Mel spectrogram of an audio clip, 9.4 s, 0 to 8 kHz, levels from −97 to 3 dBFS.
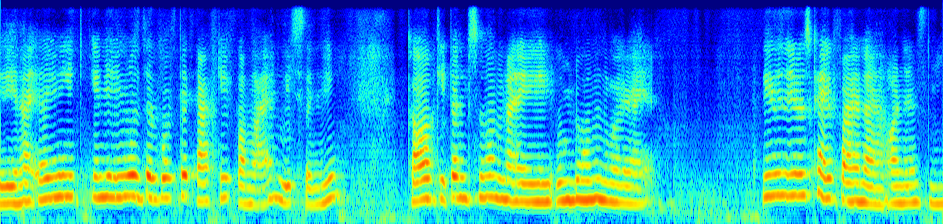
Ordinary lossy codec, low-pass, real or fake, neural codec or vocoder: none; 7.2 kHz; fake; codec, 16 kHz, 1 kbps, FreqCodec, smaller model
